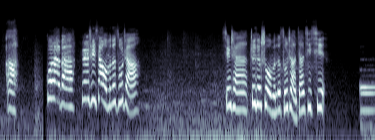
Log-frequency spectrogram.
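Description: A woman speaks with animation, introducing someone.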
